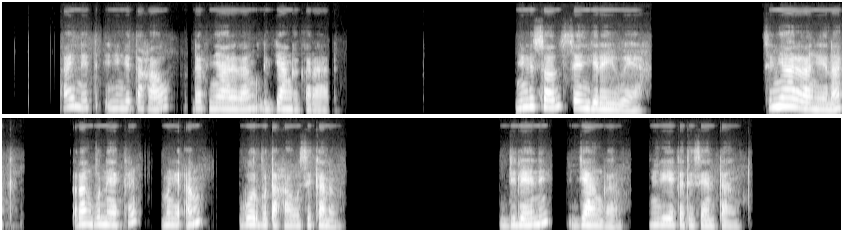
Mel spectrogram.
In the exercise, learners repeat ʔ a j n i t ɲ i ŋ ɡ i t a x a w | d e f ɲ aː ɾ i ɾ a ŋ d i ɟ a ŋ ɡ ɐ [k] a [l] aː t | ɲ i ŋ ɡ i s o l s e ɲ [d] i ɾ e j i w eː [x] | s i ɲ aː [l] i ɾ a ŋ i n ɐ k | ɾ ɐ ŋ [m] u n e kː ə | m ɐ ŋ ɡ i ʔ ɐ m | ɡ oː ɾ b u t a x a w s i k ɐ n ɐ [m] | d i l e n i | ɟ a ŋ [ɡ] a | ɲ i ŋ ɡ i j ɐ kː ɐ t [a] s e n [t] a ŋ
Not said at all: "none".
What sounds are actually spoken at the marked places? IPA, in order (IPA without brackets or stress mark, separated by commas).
k, ɾ, ɟ, x, ɾ, b, m, ɡ, i, t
